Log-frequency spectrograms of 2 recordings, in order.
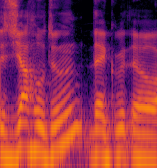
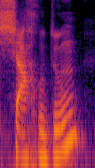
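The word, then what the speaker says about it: Xiahou Dun: He does start with Shahudun. I'm sure I've completely wrecked that. It's Shahudun. So X is usually pronounced as like an S.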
